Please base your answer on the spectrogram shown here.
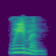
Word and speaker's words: women: you see that one we will be pronounced like an e women okay yeah good thank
